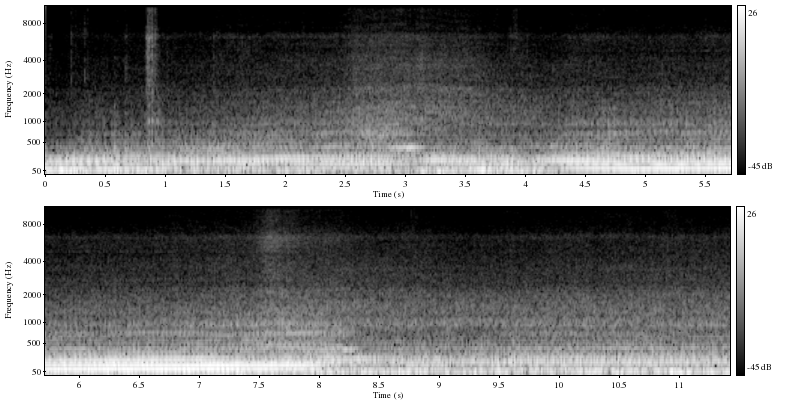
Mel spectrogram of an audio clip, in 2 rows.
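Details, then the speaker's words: 2015 Subaru Crosstrek XV on a test drive, pulling through the gears; engine note climbs smoothly with no knocks or hesitation under road rumble; good pickup, normal acceleration. "good great pickup nice and smooth braking steering is responsive"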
